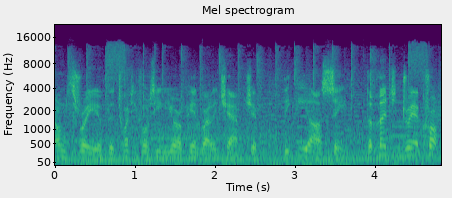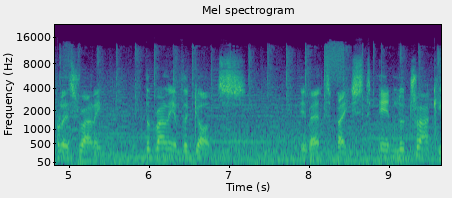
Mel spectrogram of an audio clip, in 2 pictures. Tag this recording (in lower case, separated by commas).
music, speech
